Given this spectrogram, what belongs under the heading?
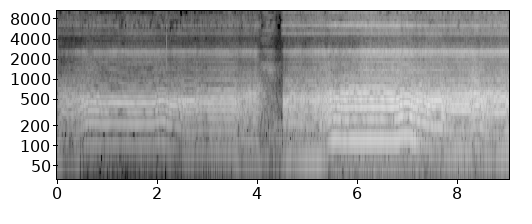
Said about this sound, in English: In other words, what does it sound like just our lips buzzing the way that we do? So I'll actually do something on the mouthpieces to show what that would sound like.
